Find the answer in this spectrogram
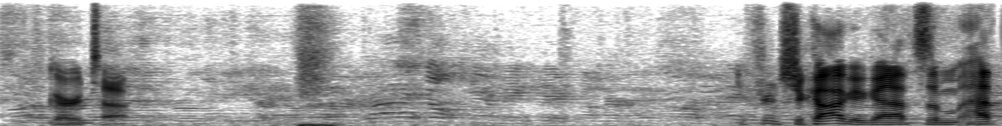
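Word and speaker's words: Goethe: Poe DuSable Electro drive if you are in Chicago and you want to sound like a local there's a street that's spelled g-o-e-t-h-e and it's pronounced Gerta from Chicago got some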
